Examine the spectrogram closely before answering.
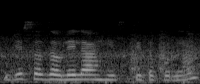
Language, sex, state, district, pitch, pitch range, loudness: Marathi, female, Maharashtra, Aurangabad, 225 Hz, 220-240 Hz, -32 LUFS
